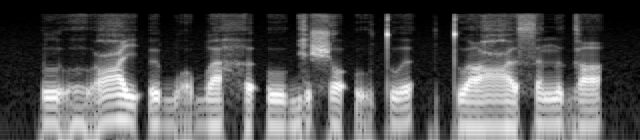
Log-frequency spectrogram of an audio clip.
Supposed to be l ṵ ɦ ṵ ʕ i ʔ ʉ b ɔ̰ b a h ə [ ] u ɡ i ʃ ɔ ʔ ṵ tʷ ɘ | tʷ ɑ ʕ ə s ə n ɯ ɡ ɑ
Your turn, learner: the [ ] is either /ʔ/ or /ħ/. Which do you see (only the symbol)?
ʔ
